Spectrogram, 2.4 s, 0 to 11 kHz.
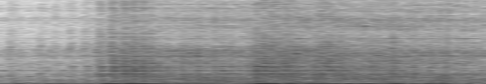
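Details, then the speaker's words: Yamaha Factor 125 single-cylinder motorcycle idling after the valve rockers were adjusted: a steady low thump with no valve tapping, now a normal, quiet idle. "Mostrar agora o barulho da moto aí, finalizado aí, com os balancinhos regulados. Aí, ó. Sem bater nada. Motorzinho sereninho,"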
